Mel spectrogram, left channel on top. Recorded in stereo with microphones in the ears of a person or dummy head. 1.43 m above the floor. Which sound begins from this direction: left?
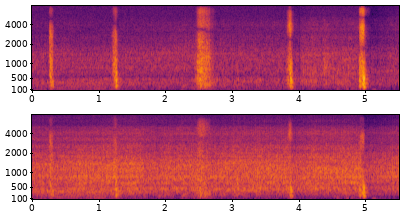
Footsteps, at 0.3 s.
